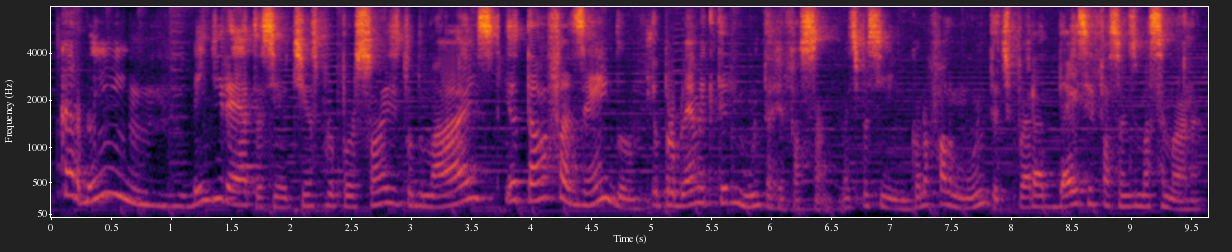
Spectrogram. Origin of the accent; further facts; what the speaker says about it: São José do Rio Preto, São Paulo, Brazil; now in Curitiba, Brazil; A minha cidade natal era São José do Rio Preto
